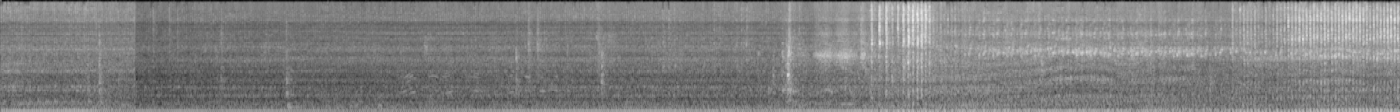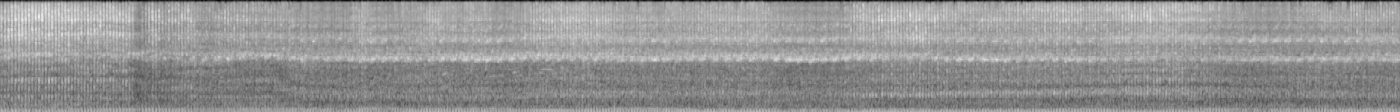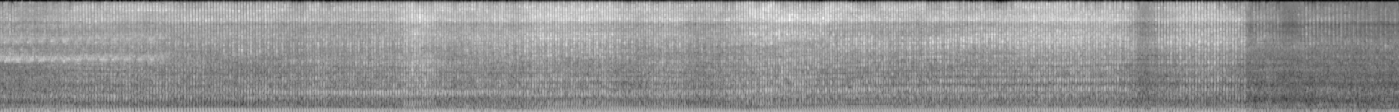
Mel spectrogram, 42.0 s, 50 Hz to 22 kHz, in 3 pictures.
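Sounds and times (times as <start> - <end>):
heavy diesel machinery running: 0.0 - 41.9
high steady squeal: 8.1 - 40.5.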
